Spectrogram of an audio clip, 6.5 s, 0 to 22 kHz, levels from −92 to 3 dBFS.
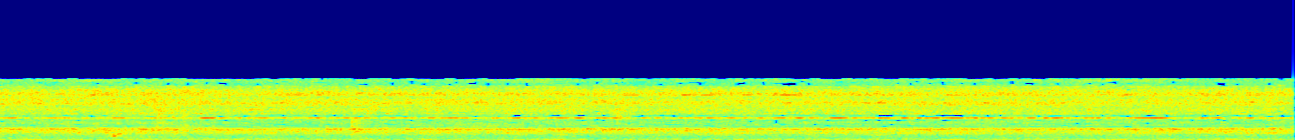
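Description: A recording of sounds, audibly damaged throughout by what is likely AAC compression at a low bitrate, around 32 kbps. Nothing survives above 9.6 kHz, but unlike a simple low-pass filter, the remaining band warbles and fizzes where quantisation has left spectral holes.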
